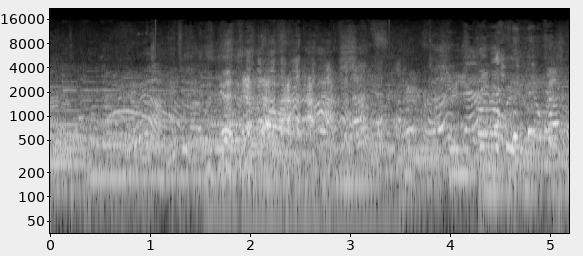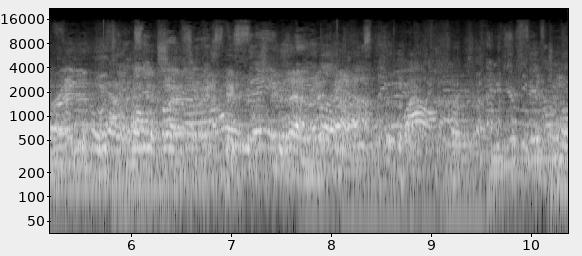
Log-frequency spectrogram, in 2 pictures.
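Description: Many people chatting at once in a large hall over instrumental music with long held low notes: a congregation talking during the postlude at the end of a church service.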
